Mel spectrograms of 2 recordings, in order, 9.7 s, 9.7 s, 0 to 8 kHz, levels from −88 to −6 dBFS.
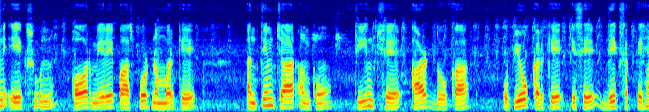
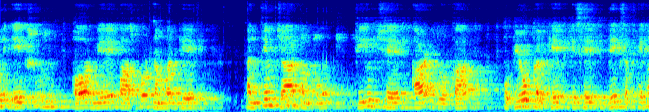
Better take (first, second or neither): first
